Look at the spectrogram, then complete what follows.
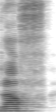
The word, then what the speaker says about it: rough: Similarly, in ROUGH, it sounds as rough. So the sound of OUGH here is uff.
